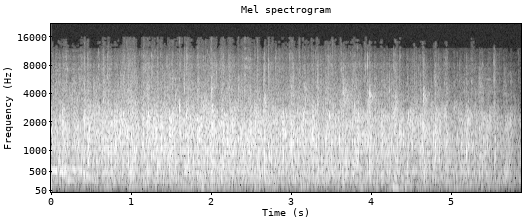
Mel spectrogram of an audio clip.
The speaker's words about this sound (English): So how about a round of applause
